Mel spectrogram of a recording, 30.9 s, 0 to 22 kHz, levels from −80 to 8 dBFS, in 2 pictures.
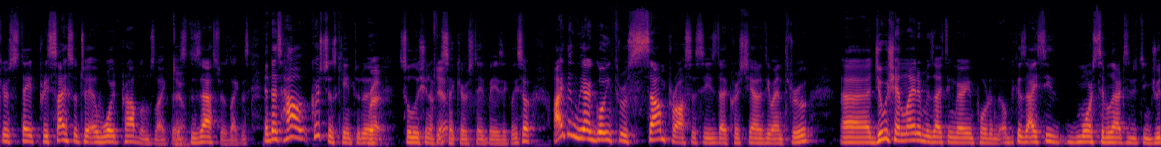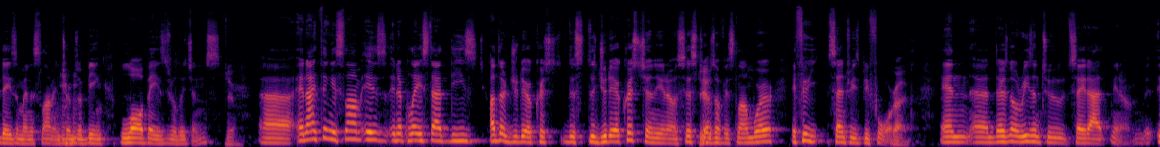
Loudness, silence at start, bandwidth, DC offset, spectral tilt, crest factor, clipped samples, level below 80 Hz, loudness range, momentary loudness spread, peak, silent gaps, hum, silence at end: -24 LUFS; 0 s; 17 kHz; under 0.1%; -6.5 dB/octave; 20 dB; under 0.1%; -64 dBFS; 2 LU; 10 LU; -4 dBFS; none; none; 0 s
